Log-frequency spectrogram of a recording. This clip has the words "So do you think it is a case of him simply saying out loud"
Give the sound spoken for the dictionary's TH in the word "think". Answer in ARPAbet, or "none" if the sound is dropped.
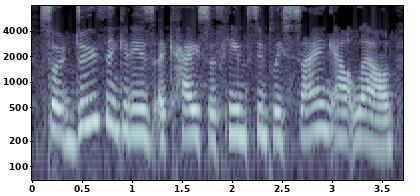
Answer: TH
